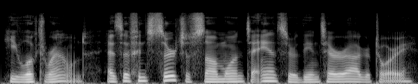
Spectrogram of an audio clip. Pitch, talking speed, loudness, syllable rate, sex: 130 Hz, 200 wpm, -17 LUFS, 5.5 syllables/s, male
